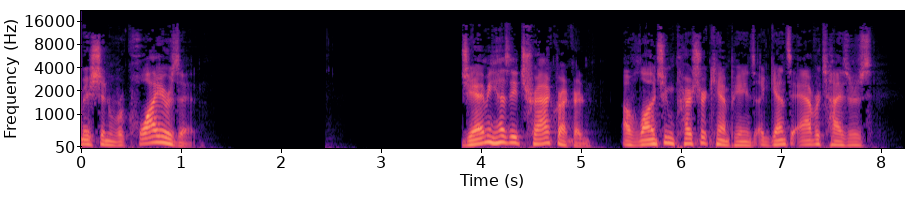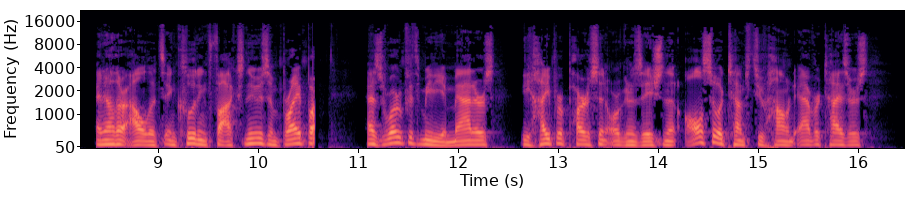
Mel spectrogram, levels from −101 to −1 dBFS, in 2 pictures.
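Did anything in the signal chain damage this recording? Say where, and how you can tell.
Yes. Damaged data in a compressed stream, at the codec or storage stage. A short stretch of the encoded stream was corrupted, so the decoder misread those frames, lost sync and had to hunt for the next valid frame header before recovering. This is heard as a brief garbled blip from about 10.52 to 10.61 s, roughly 90 ms, just before "has worked with". The speech then resumes once the decoder locks back on.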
